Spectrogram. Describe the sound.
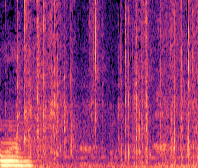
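Dry, crinkly crackling of a bag being crumpled up to be thrown away. The rustle is steady and medium-loud for about a second and a half, with small sharp crackles scattered through it.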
